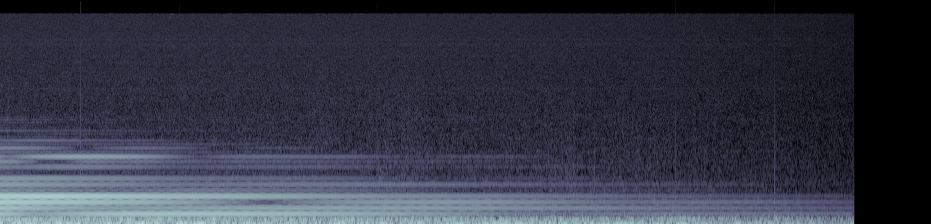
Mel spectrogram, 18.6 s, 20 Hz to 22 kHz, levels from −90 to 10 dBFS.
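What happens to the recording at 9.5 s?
Two stream segments overlap in time around 9.52 s, and the player trims a few milliseconds of the music away, so the waveform jumps, heard as a tiny skip.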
